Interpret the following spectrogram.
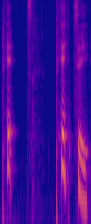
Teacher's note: it's not Pete it's pit it's really short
